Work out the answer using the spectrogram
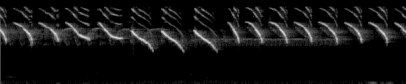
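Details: Red Belgian canary singing for training, its deep, intense song here a rapid string of sweeping downward whistles, roughly four each second, with faint higher overtones.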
